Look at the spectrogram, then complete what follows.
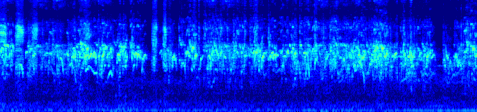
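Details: Budgerigar kept as a pet, calling during play with its owner; continuous busy twittering and scratchy warbled notes without pause.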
